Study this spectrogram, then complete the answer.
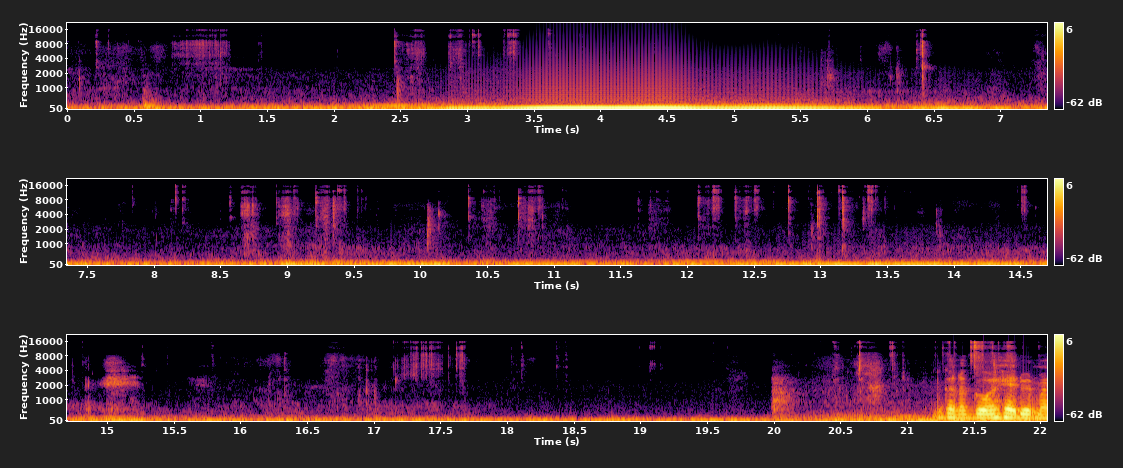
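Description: Scissors snip through hair in short, quiet cuts.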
